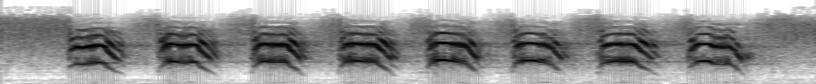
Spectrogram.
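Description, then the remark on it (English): A person imitates a crow, cawing eight times in a steady, even rhythm, each harsh call loud, with brief pauses between them and no other sounds. “And one of the most destructive of all birds, the crow.”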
